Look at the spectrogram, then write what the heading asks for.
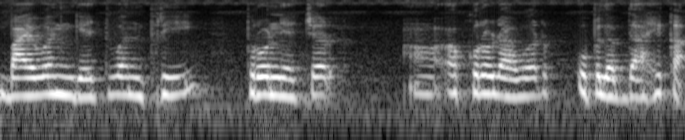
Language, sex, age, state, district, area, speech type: Marathi, female, 45-60, Maharashtra, Yavatmal, rural, read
